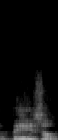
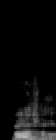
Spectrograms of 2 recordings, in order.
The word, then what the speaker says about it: Basel: you're not part of the bazel convention though those actually pronounce basel excuse me those uh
